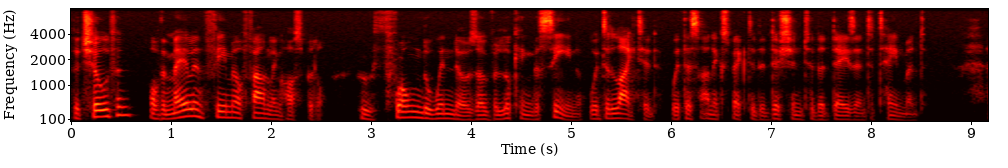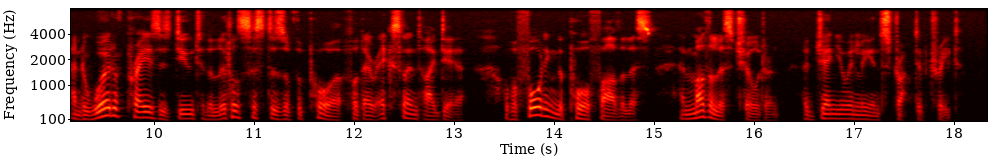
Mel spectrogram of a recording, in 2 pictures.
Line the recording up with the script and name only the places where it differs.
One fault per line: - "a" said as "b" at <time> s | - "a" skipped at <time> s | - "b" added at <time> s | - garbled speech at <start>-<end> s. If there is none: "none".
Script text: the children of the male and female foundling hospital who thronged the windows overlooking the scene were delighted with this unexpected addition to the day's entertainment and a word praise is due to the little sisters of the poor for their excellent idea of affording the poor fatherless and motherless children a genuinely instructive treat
- "of" added at 9.6 s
